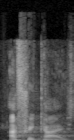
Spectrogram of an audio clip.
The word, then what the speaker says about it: AfricAI: Africa we created the africai so it it rhymes with mikai but it means the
